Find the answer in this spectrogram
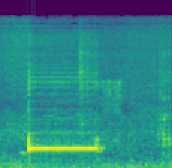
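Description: Telephone ringback tone over a mobile phone's loudspeaker held to a microphone. One steady beep just under a second long, the sign of a call ringing at the other end.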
